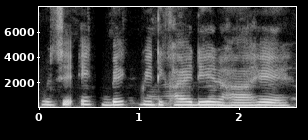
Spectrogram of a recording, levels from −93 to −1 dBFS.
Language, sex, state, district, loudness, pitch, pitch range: Hindi, female, Arunachal Pradesh, Papum Pare, -15 LUFS, 235 Hz, 225-245 Hz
